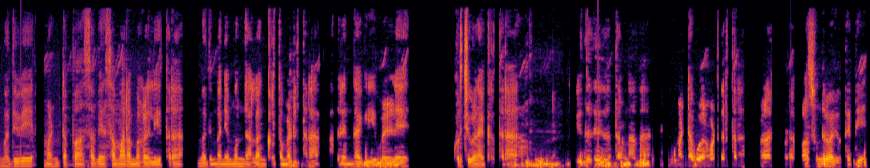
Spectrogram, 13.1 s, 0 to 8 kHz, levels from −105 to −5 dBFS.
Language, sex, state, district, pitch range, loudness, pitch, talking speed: Kannada, male, Karnataka, Bijapur, 100-110 Hz, -29 LUFS, 105 Hz, 90 wpm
